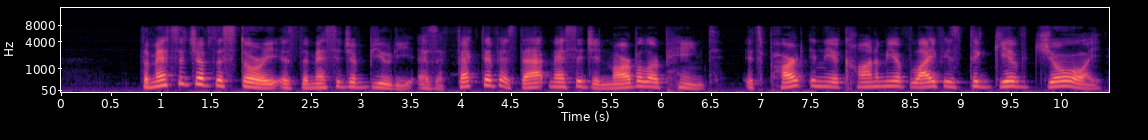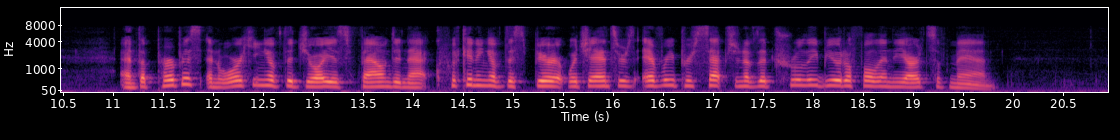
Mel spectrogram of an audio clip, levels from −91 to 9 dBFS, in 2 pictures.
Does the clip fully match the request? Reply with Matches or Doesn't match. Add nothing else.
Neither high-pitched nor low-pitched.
Matches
